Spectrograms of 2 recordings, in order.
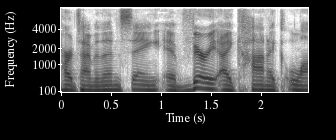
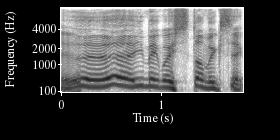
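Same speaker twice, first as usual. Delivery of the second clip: put-on tough greaser voice, higher; 10 semitones higher, 3 dB louder than usual. Quoting a favourite movie line to friends: imitating Dally from The Outsiders. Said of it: "But that laugh and that, like".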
